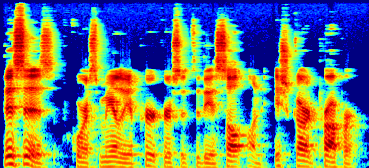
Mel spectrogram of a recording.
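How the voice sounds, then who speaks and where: A man hosts a casual video game playthrough in a bright, forward voice at a middling pitch. He talks half to himself as he goes, switching between offhand remarks and reading game text aloud. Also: fairly quick. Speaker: gaming video host.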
